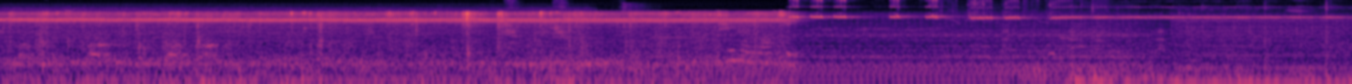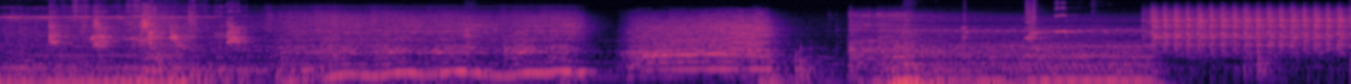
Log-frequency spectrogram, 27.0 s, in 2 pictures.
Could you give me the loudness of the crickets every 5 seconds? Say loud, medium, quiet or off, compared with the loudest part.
loud, loud, medium, off, off, off.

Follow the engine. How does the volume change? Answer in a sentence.
The loudness of the engine goes up.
